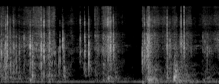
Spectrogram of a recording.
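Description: A folded paper instruction sheet crackling and rustling as it is unfolded and handled: a quick run of sharp, irregular crinkles, with a brief lull near the middle.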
